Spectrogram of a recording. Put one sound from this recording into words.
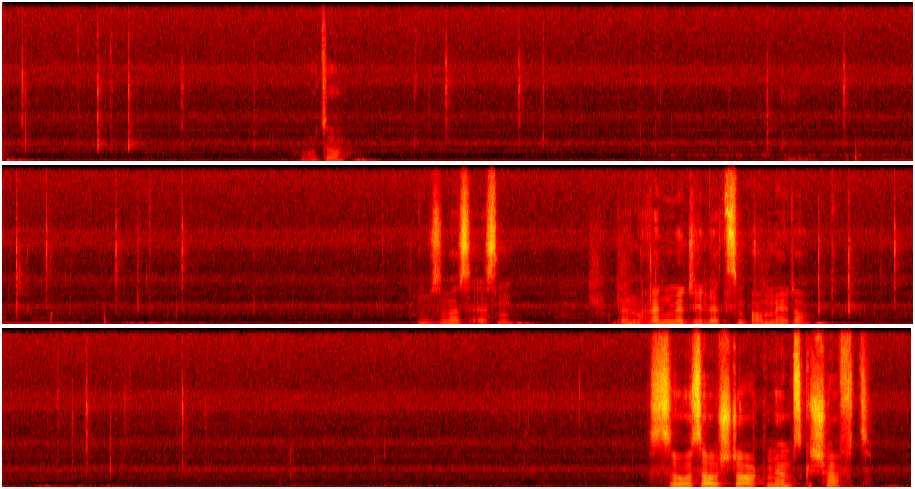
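Fire crackles softly.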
